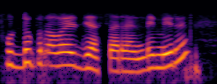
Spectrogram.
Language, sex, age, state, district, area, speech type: Telugu, female, 30-45, Andhra Pradesh, Bapatla, urban, conversation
